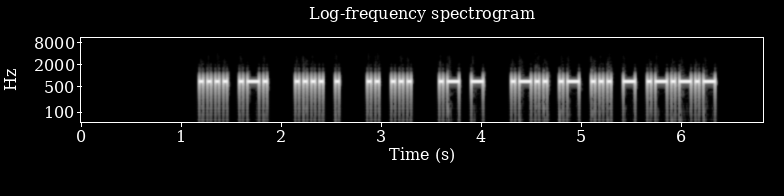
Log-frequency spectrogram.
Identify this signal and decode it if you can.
Morse code, heard as a keyed tone, about 30 wpm, 700 Hz. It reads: HR HE IS AT LAST.
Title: Sentences from Top 300 Words and Abbreviations 30wpm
